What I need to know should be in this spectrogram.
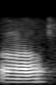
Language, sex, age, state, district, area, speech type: Assamese, male, 18-30, Assam, Charaideo, urban, conversation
